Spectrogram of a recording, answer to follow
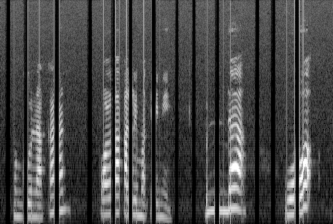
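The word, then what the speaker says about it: を: Benda, wo. Ini O ini dibacanya wo ya, pakai W. Wo. Tulisannya memang O, tapi dibacanya wo.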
